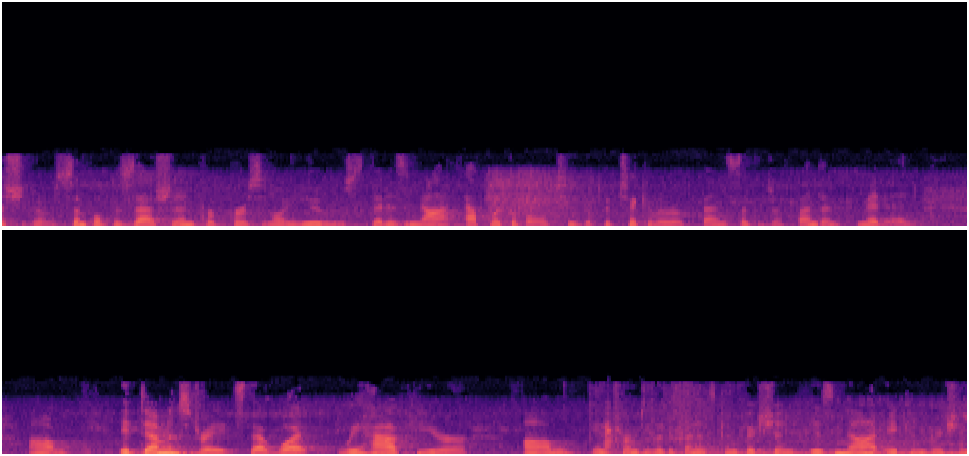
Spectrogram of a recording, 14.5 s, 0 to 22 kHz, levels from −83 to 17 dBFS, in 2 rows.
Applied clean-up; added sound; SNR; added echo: none; Motor vehicle (road); 12 dB; none.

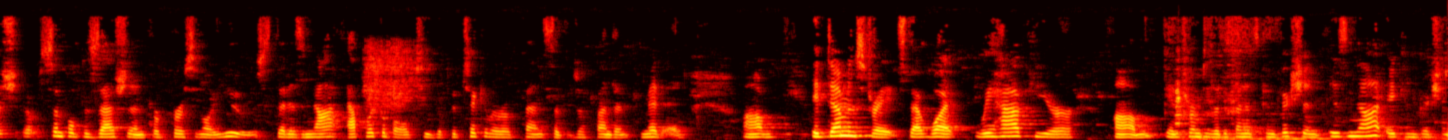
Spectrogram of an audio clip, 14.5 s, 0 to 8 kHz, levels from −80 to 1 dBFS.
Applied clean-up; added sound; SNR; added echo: classical method log-MMSE.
